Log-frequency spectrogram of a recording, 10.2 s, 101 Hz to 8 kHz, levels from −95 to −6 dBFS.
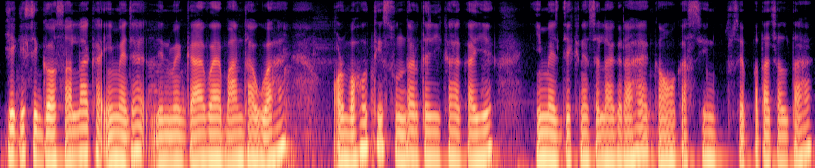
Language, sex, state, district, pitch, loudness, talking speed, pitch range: Hindi, male, Bihar, Muzaffarpur, 125 Hz, -18 LUFS, 195 wpm, 120-130 Hz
